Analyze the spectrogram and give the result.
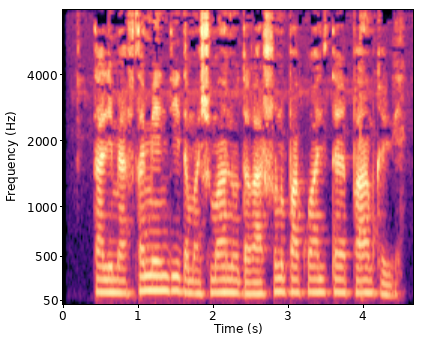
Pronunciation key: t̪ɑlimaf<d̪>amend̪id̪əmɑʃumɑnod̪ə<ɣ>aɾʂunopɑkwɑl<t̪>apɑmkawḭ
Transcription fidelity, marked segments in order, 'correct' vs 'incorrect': incorrect: t̪, correct, correct

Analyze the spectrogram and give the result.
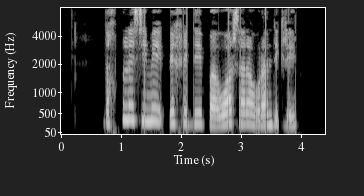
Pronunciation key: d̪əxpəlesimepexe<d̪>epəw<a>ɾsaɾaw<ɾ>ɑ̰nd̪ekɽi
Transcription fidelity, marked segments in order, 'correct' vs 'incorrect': correct, incorrect: ɑ, correct

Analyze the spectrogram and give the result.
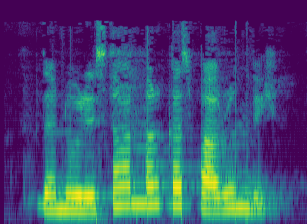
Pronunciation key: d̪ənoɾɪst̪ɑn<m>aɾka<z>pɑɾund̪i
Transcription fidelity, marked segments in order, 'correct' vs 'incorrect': correct, correct

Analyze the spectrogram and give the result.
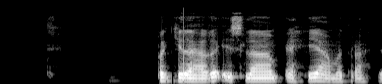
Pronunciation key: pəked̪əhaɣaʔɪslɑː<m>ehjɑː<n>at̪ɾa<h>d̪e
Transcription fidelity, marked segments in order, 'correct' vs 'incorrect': correct, incorrect: m, correct

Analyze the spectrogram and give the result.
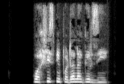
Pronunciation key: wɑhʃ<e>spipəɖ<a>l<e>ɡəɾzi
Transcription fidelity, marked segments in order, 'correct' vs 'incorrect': incorrect: i, correct, incorrect: a

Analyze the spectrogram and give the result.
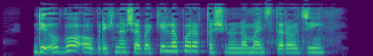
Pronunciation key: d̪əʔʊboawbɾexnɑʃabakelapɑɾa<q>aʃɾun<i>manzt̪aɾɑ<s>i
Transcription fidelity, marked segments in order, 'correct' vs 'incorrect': correct, incorrect: a, incorrect: z

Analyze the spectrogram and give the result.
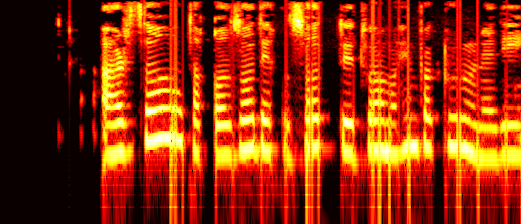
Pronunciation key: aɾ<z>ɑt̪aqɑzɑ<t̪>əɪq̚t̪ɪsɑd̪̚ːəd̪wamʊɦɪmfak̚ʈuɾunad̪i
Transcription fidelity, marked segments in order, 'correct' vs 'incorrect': correct, incorrect: d̪

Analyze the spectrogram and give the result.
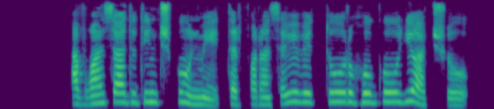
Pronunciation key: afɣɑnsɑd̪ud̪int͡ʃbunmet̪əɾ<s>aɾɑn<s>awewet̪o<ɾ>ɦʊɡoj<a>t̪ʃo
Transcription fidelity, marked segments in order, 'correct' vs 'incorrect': incorrect: f, correct, correct, incorrect: ɑ

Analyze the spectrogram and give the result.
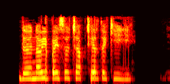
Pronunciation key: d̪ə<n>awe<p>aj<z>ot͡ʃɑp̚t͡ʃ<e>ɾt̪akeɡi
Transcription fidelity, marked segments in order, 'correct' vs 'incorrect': correct, correct, incorrect: s, correct

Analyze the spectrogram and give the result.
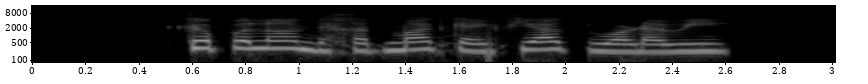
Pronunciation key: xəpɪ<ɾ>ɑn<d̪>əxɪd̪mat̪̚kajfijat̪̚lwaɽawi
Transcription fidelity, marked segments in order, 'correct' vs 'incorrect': incorrect: l, correct

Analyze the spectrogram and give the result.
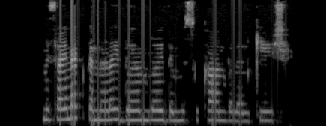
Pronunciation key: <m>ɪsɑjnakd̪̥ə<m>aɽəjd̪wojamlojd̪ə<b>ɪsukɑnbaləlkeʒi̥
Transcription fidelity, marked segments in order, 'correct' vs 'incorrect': correct, incorrect: n, incorrect: m

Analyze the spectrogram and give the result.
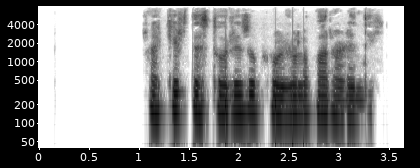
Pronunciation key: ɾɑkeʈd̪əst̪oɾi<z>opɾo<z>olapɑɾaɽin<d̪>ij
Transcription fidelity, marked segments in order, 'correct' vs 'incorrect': correct, incorrect: ʒ, correct

